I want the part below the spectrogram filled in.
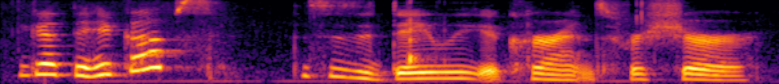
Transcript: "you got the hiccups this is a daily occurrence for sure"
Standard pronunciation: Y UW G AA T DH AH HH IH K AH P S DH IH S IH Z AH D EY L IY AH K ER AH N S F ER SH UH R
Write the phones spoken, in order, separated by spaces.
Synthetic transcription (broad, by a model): Y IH G AA T DH AH HH IH K AH P S DH IH S IH Z AH D EY L IY AH K ER AH N S F ER SH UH R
